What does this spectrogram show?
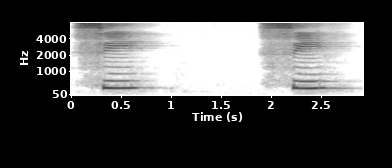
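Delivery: "Si" said as the English letter C; high, level "Si" with a long ee. Shown as a demonstration. Teacher showing an easy letter, "Si" like English C. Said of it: "pronounce C letter".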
